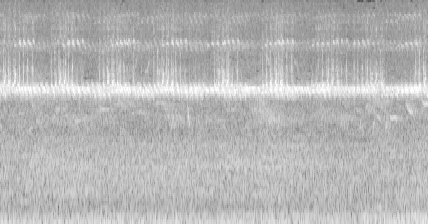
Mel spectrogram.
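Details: Crickets singing in spring after the rain, a steady high shrill trill with faint pulsing, harmonics above, continuous throughout against a low background rumble.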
